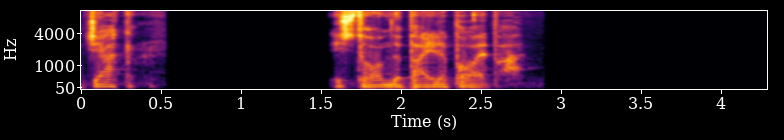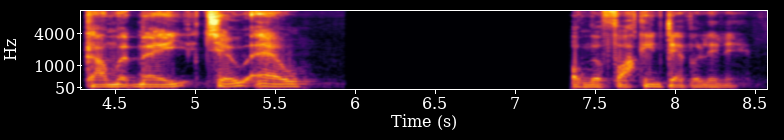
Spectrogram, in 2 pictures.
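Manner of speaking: low Cockney devil; English accent. Acted. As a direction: claim a soul in a put-on English accent. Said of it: "our evil folk have English accents".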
